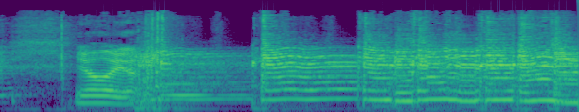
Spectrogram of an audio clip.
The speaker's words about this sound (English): do a lot of like bends and like, you know, we got that guitar in your lap. Give us an example. Yeah, like bends,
